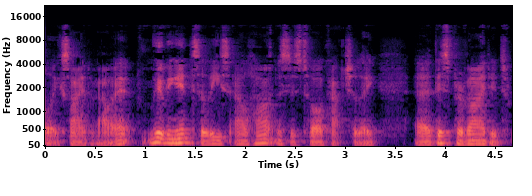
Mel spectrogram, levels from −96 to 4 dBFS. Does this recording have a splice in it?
yes; 1 cut; at 0.9 s

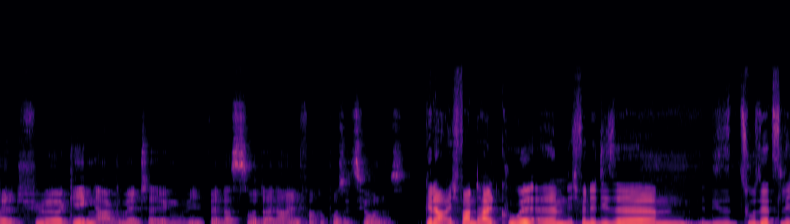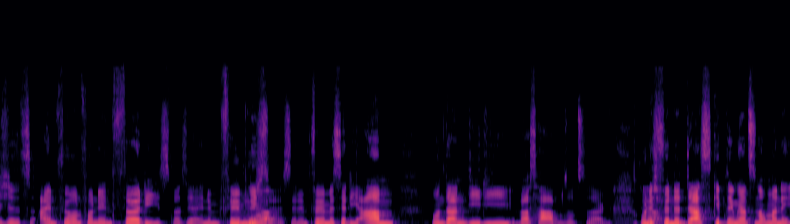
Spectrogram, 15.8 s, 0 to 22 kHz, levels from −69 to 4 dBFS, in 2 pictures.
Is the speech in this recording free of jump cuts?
no; 1 cut; at 2.0 s

